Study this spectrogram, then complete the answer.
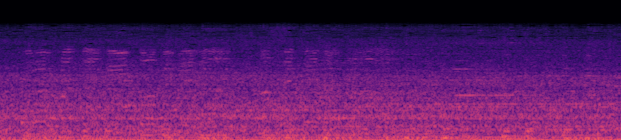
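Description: A vehicle engine hums steadily from inside the cab.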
